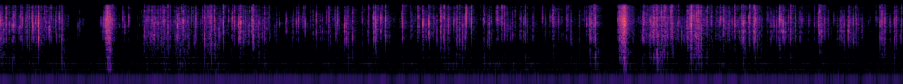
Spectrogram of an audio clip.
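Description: Fingers squeeze and crumple the tip of a soft-stuffed orange velour fabric carrot toy with crinkle filling. The result is a steady run of bright, crisp crackles and crinkles, with two sharper pops standing out near the one-second and six-second marks. A faint, steady low hum sits underneath.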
